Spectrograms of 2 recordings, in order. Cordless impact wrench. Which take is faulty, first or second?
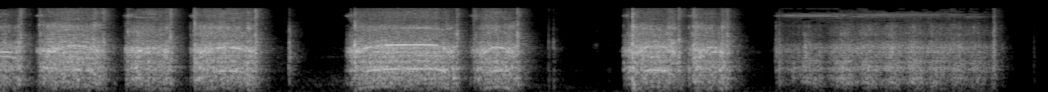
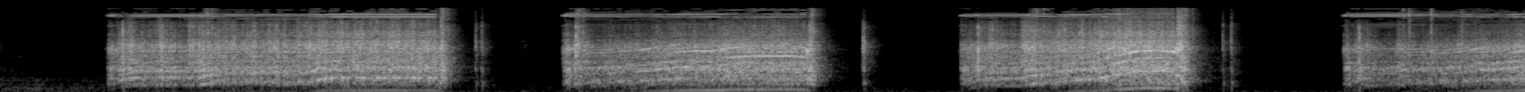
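second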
